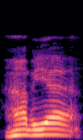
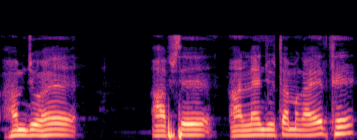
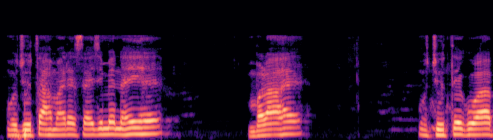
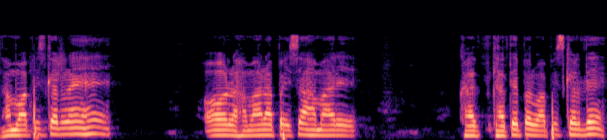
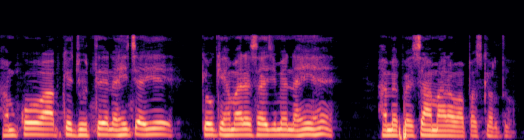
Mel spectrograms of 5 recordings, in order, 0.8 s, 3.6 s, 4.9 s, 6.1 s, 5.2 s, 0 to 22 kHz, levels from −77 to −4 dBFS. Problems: none marked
